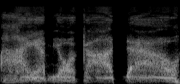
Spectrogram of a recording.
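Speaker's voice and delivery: hushed whisper of a demon bird creature. Narrating a game, the speaker voices a human-faced bird on the player's shoulder, whispering. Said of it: "whispering in your ear".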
